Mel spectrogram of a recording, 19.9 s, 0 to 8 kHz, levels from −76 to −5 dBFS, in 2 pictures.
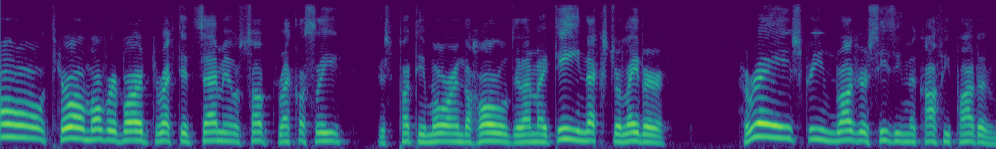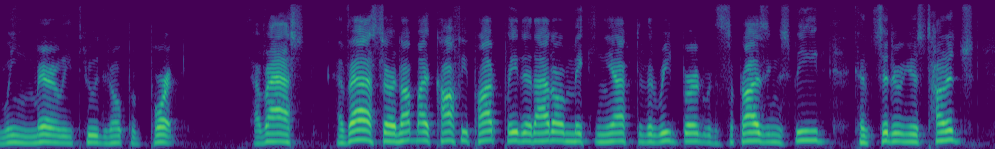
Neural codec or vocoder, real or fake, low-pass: codec, 16 kHz, 2 kbps, FunCodec, trained on Chinese and English, 25 frames a second; fake; 7.2 kHz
